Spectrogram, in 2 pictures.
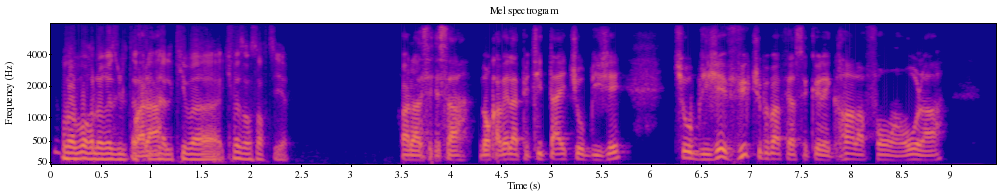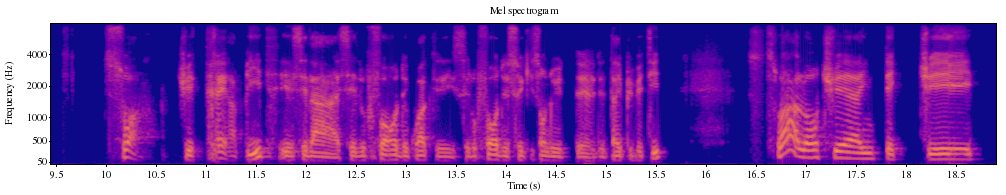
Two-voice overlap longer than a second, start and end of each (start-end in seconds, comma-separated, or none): none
